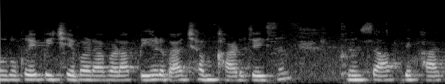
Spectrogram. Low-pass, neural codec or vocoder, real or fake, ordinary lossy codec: 7.2 kHz; none; real; none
